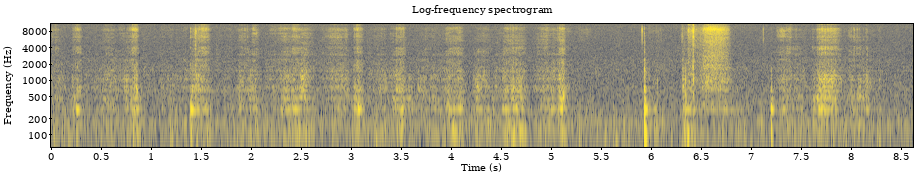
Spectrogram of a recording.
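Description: The steel nib of a red fountain pen writes cursive across a flat white paper sheet, making a continuous soft scratching with a low, faint rasp. Sharper ticks and brief strokes stand out along the way, and a brighter, airy swish rises near the end.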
